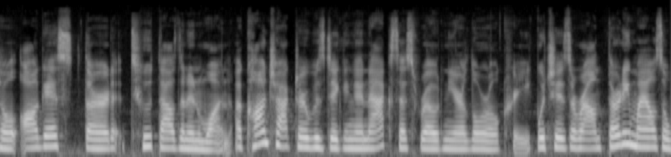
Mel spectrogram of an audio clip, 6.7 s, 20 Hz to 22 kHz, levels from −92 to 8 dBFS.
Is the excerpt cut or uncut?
cut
